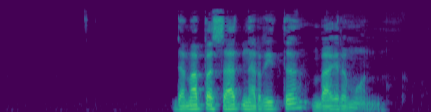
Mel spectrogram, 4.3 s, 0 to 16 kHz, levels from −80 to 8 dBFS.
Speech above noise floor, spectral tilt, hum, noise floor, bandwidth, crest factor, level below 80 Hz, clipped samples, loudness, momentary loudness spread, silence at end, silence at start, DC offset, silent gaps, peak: 56 dB; -5 dB/octave; none; -78 dBFS; 11.5 kHz; 22 dB; -56 dBFS; under 0.1%; -22 LUFS; 14 LU; 0.5 s; 1.75 s; under 0.1%; none; -2 dBFS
